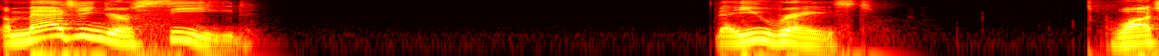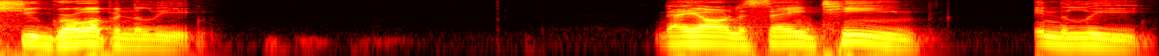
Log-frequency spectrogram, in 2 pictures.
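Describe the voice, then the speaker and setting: A man's voice: medium pitch, animated, takes it slowly, long pauses, fairly bright tone. A man commentating casually on basketball, rambling with fillers and restarts while getting over a cold.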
